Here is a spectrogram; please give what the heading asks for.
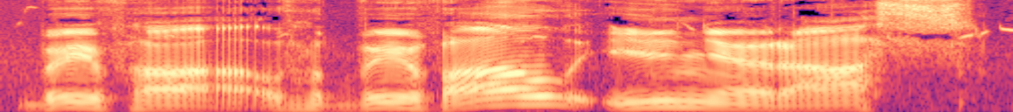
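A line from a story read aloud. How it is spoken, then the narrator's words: Laughing shout. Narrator (Russian): скричал он, смеясь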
